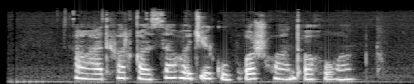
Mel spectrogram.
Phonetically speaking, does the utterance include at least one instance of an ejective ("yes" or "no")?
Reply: yes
